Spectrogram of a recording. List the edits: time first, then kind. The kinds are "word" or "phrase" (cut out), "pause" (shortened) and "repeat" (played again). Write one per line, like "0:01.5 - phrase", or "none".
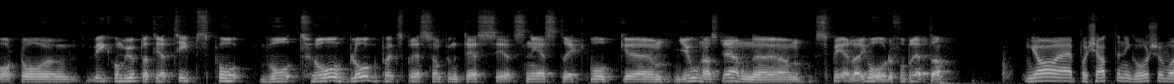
0:02.5 - pause
0:05.9 - word
0:07.2 - word
0:10.1 - pause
